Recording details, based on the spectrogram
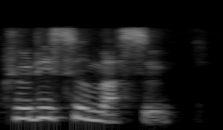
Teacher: you get extra vowels in between the consonants to make them easier to say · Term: penesis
